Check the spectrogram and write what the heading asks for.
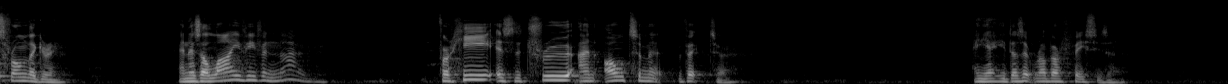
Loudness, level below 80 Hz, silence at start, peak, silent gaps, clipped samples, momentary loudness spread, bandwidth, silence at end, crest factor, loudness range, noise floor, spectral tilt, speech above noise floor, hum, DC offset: -32 LUFS; -72 dBFS; 0 s; -12 dBFS; none; under 0.1%; 18 LU; 15 kHz; 1.05 s; 22 dB; 11 LU; -72 dBFS; -5 dB/octave; 40 dB; none; under 0.1%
